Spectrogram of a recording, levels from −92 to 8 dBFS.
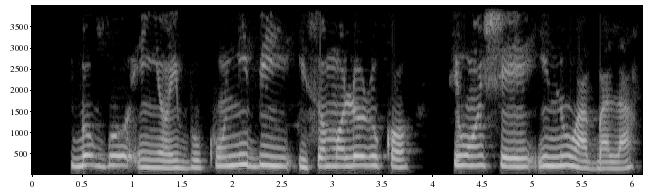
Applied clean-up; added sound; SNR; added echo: none; none; none; none.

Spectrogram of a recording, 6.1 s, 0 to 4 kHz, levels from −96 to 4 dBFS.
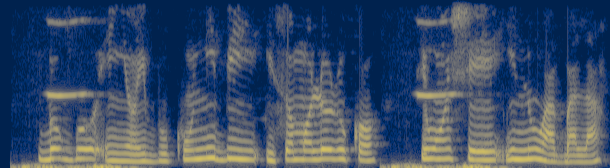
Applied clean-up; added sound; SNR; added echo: none; Squeak / Screech; 4 dB; none.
